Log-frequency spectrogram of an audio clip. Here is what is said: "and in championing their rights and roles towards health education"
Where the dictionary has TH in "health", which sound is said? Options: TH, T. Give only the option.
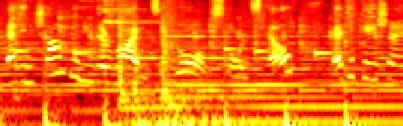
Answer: T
